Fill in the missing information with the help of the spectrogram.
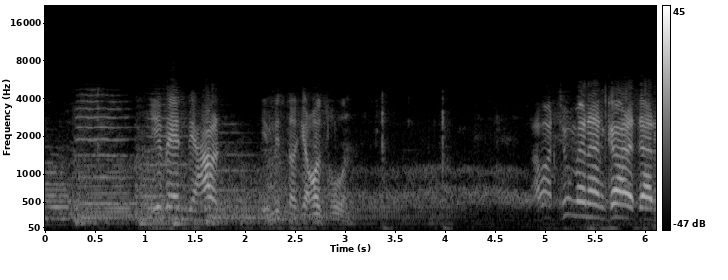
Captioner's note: speaking in a foreign language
